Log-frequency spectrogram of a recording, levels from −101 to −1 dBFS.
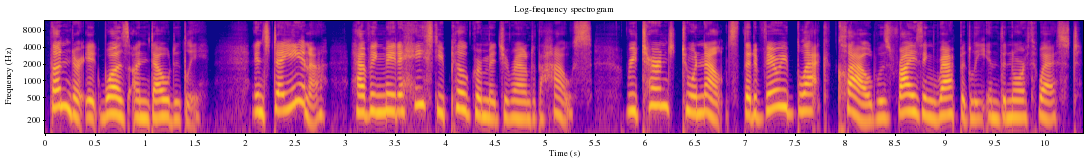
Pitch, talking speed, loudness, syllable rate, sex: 255 Hz, 160 wpm, -19 LUFS, 5.5 syllables/s, female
